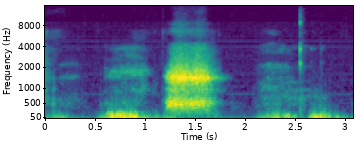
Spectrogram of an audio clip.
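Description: During a fitness workout, heavy breaths are pushed out in several forceful, rhythmic bursts, close and audible, with a short sharp one near the end and no talk over them.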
